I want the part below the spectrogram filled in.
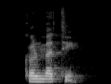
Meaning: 1. to fill in (a low land) 2. to plug (a hole) 3. to fill up
- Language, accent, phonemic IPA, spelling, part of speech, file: French, France, /kɔl.ma.te/, colmater, verb, LL-Q150 (fra)-colmater.wav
